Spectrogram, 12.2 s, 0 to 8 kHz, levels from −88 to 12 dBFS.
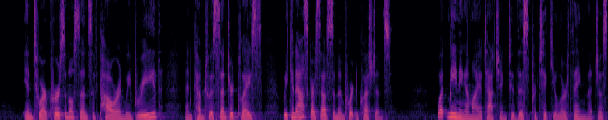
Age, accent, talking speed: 50-69, American, 165 wpm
